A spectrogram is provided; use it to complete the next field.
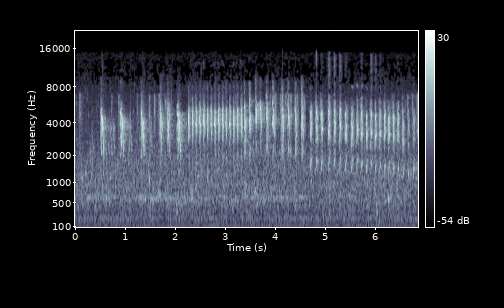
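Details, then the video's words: Lure call of the house sparrow: scattered chirps at first, then a quick unbroken run of bright, sharp chirps that keeps going to the end. "suara pikat burung gereja"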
